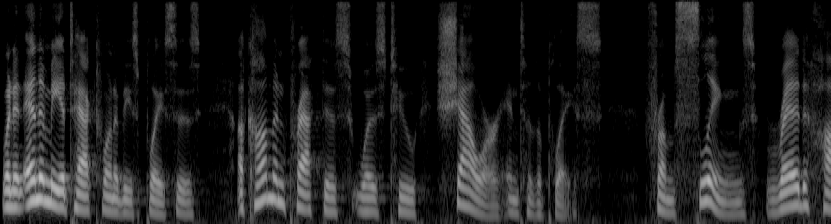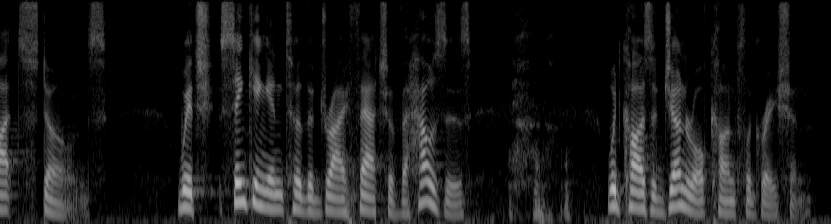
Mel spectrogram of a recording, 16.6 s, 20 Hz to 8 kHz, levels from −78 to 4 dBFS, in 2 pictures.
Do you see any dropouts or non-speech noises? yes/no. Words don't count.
yes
